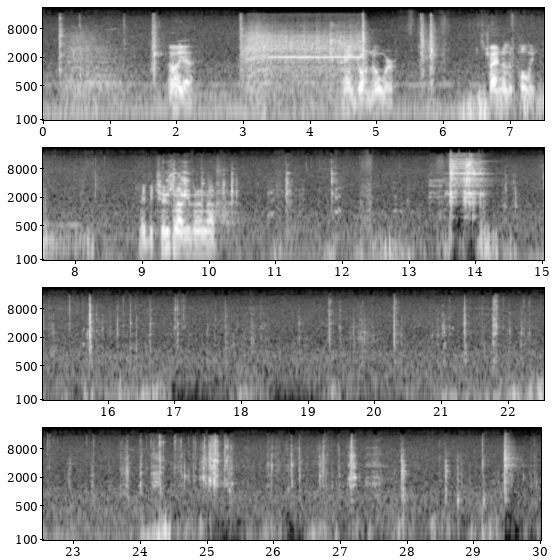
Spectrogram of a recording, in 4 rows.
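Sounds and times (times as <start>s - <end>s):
metal pulley hardware clinking: 9.2s - 10.5s, 13.3s - 14.5s.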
